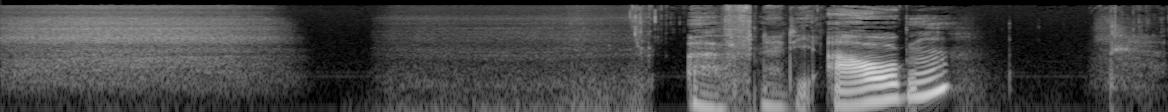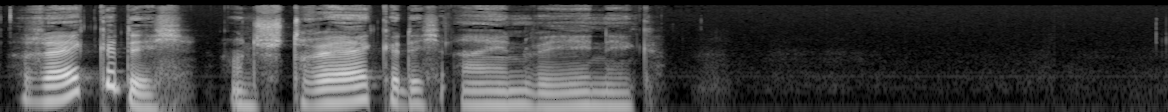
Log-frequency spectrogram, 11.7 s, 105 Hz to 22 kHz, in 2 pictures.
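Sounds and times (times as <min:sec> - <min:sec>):
deep breath: 0:00.0 - 0:03.3, 0:04.8 - 0:05.9, 0:09.3 - 0:10.3
speech: 0:03.8 - 0:04.9, 0:06.0 - 0:09.2.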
